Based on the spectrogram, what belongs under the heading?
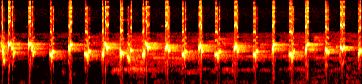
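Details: Sooty-headed bulbul singing a rapid 'ropel' song said to make other bulbuls agitated: short clear whistled notes with sharp ticks, about three per second, alternating between slightly higher and lower pitch, with a faint low whistle in the background.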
